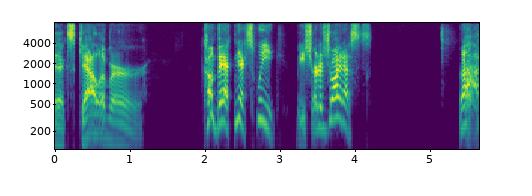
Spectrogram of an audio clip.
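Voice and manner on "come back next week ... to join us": very high-pitched TV announcer voice. Discussing best television announcer awards with another speaker, Excalibur impression. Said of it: "That's my Excalibur impression".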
